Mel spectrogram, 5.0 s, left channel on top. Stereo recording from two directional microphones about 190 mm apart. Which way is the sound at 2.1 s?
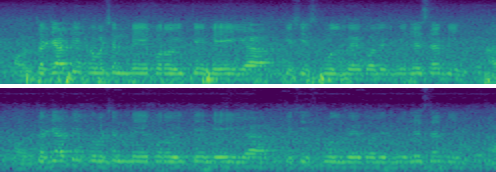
55° left (ahead or behind).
